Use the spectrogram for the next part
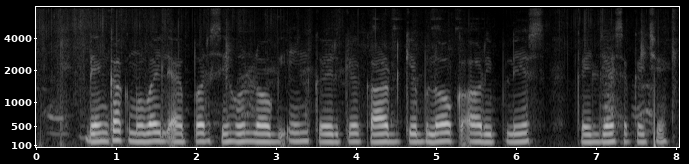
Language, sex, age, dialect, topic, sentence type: Maithili, male, 36-40, Eastern / Thethi, banking, statement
